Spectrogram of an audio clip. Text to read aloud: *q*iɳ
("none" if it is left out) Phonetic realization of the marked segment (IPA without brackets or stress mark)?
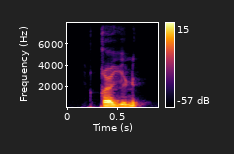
q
